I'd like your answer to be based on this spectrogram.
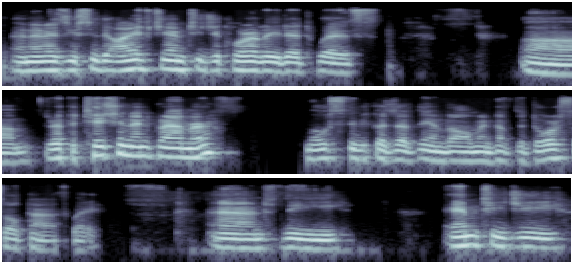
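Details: Adult male speaker; typical speech.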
